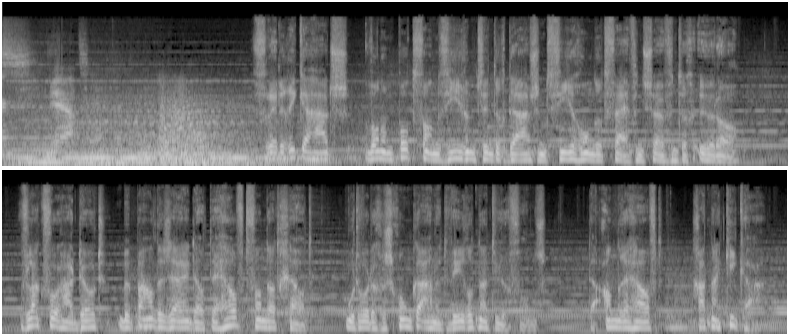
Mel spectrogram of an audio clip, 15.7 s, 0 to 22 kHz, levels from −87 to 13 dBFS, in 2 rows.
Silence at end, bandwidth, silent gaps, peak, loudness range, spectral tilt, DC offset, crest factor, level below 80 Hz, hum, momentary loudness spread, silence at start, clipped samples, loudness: 0 s; 16 kHz; none; -2 dBFS; 2 LU; -4.5 dB/octave; under 0.1%; 12 dB; -28 dBFS; none; 8 LU; 0 s; under 0.1%; -14 LUFS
